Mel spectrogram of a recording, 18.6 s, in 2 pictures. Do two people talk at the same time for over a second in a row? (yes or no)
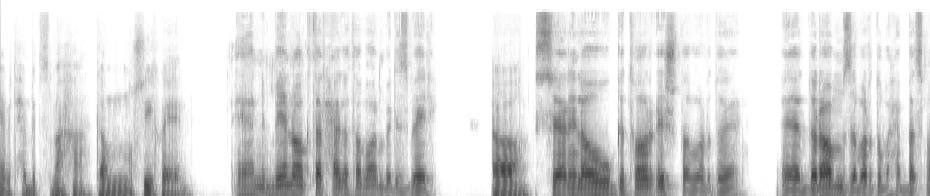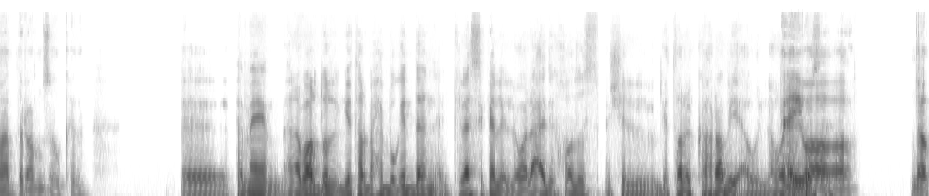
no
